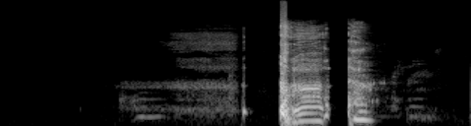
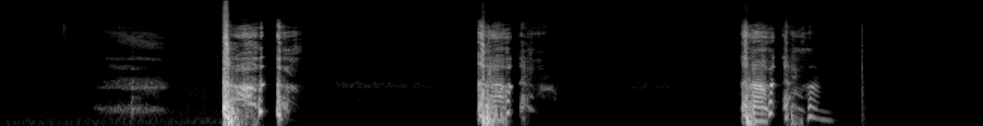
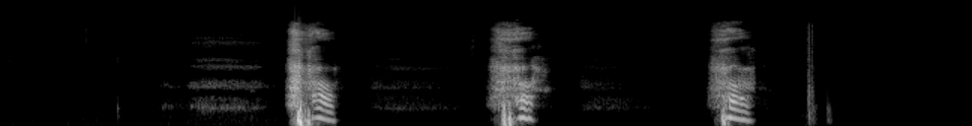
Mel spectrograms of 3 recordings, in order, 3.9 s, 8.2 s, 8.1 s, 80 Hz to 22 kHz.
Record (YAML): cough_length: 3.9 s
cough_amplitude: 32768
cough_signal_mean_std_ratio: 0.31
three_cough_length: 8.2 s
three_cough_amplitude: 32768
three_cough_signal_mean_std_ratio: 0.25
exhalation_length: 8.1 s
exhalation_amplitude: 32768
exhalation_signal_mean_std_ratio: 0.25
survey_phase: beta (2021-08-13 to 2022-03-07)
age: 18-44
gender: Female
wearing_mask: 'No'
symptom_cough_any: true
symptom_runny_or_blocked_nose: true
symptom_sore_throat: true
symptom_fatigue: true
symptom_headache: true
symptom_change_to_sense_of_smell_or_taste: true
symptom_loss_of_taste: true
symptom_onset: 3 days
smoker_status: Never smoked
respiratory_condition_asthma: true
respiratory_condition_other: false
recruitment_source: Test and Trace
submission_delay: 2 days
covid_test_result: Positive
covid_test_method: RT-qPCR
covid_ct_value: 25.0
covid_ct_gene: ORF1ab gene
